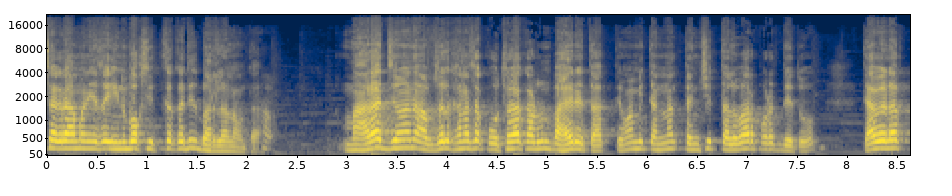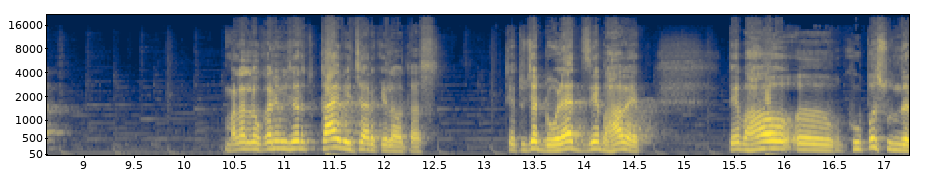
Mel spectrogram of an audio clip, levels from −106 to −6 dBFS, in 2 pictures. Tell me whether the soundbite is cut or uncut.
uncut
